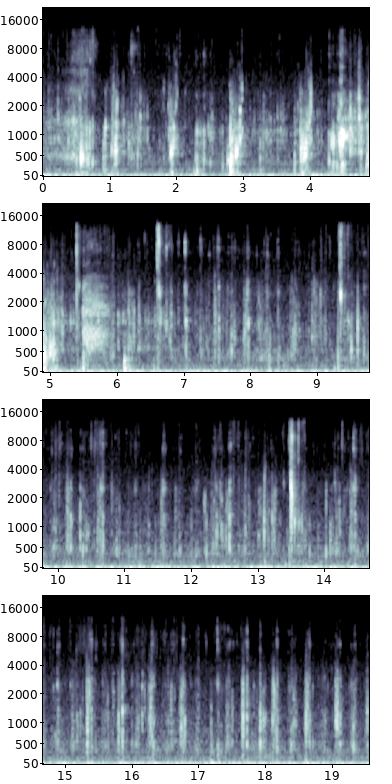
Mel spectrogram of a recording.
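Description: Close-miked eating sounds of fried chicken being bitten and chewed: crunching and wet mouth clicks, busier and louder in the first few seconds, with a sip from a glass at the start.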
